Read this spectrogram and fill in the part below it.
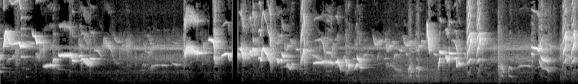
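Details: Oriental magpie-robin song used as a lure for other magpie-robins: long flowing series of whistled, chirped and scratchy notes, loud bursts separated by short gaps, ending with sharp high upswept calls.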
